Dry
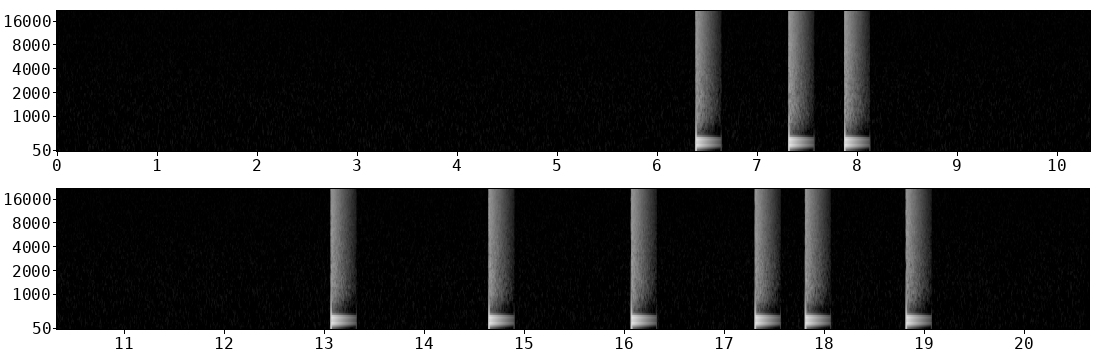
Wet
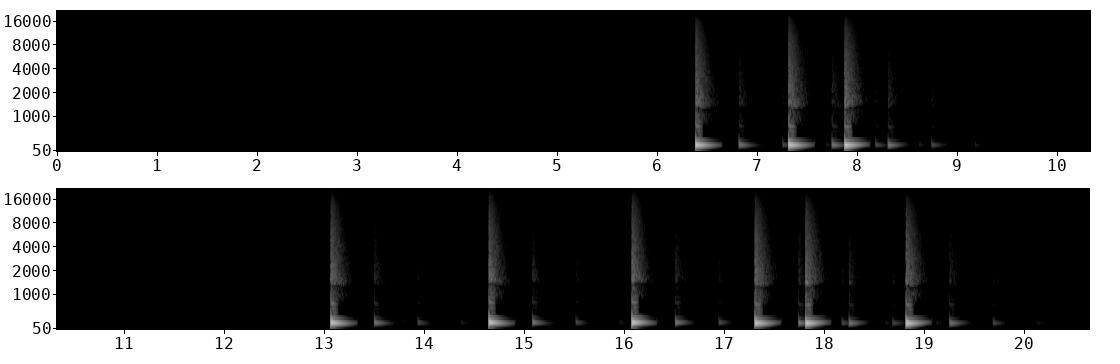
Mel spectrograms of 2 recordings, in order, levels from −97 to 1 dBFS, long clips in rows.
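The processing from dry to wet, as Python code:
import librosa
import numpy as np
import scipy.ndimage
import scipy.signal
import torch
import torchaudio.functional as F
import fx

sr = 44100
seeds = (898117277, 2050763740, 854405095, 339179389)

p1 = fx.double_bandpass(x, sr, hz=600.0, octaves=2.5)
p2 = np.clip(p1, -10.0 ** (-32.0 / 20.0), 10.0 ** (-32.0 / 20.0))
p3 = p1 + (p2 * 10.0 ** (-10.5 / 20.0))
p4 = fx.fixed_phaser(p3, sr, hz=350.0, stages=6)
p5 = fx.wow_flutter(p4, sr, seeds[0], rate_hz=2.1, depth_cents=94.0)
p6 = fx.echo_thinned(p5, sr, ms=434, feedback_pct=31, hz=360.0, wet_db=-23.0)
y = p6 * 10.0 ** (-2.5 / 20.0)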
